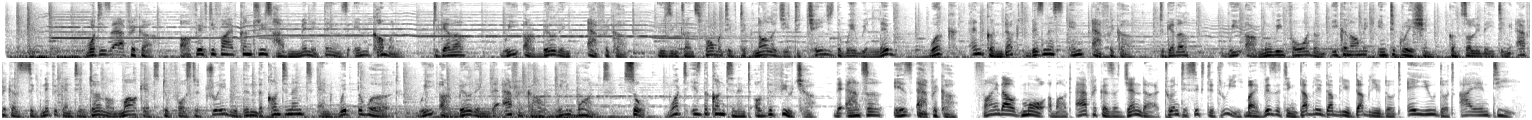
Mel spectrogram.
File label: radio commercial; the answer is africa; African Union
